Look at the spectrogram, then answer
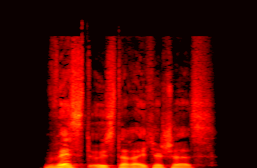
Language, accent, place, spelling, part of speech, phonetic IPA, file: German, Germany, Berlin, westösterreichisches, adjective, [ˈvɛstˌʔøːstəʁaɪ̯çɪʃəs], De-westösterreichisches.ogg
- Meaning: strong/mixed nominative/accusative neuter singular of westösterreichisch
